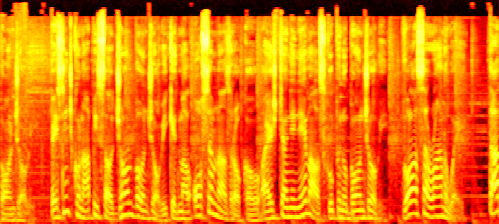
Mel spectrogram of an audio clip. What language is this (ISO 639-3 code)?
slk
